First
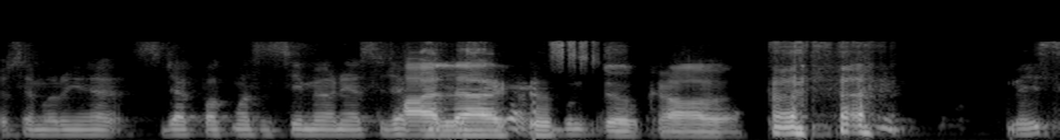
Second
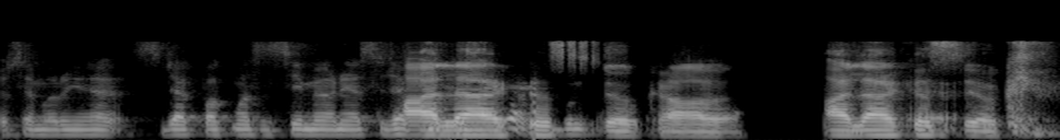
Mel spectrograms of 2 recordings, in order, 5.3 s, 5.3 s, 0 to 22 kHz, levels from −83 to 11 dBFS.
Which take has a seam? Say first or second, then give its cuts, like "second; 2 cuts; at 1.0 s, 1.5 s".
first; 1 cut; at 3.8 s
